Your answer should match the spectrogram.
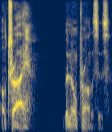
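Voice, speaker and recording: An actor playing a world-weary, sardonic soldier in a video game, gravelly, dry and blunt. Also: male voice, a bass voice, big pitch swings, takes it slowly, no echo, heavily acted. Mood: dry, guarded. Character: gruff, world-weary male Outrider soldier, sardonic and foul-mouthed.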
